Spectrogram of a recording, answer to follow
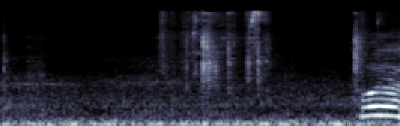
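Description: Faint light clicks and rustles of crystal draughts pieces being handled in their packed box, clustered about a second in, then a man says "wow".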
